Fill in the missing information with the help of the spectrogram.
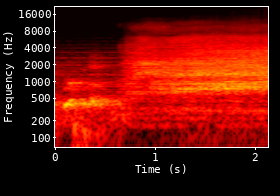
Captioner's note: clown screech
